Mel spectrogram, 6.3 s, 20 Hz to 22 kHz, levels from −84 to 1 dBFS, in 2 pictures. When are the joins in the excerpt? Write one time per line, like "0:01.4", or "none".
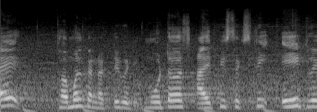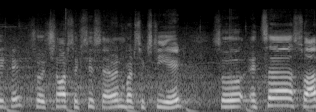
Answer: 0:01.5
0:05.2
